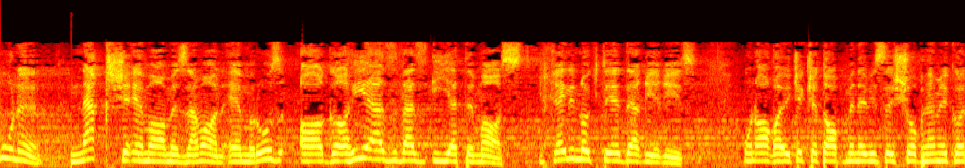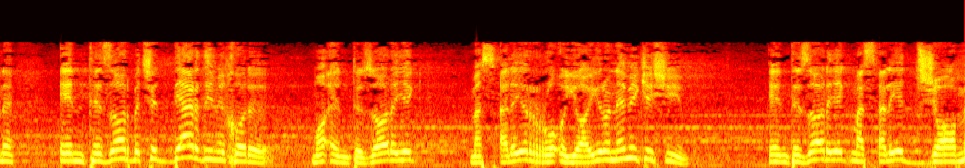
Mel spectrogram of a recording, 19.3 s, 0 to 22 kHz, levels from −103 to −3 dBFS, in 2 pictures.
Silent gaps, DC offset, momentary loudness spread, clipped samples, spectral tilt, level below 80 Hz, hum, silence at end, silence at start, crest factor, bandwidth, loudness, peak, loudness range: none; under 0.1%; 8 LU; under 0.1%; -4.5 dB/octave; -44 dBFS; none; 0 s; 0 s; 14 dB; 8 kHz; -20 LUFS; -6 dBFS; 1 LU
